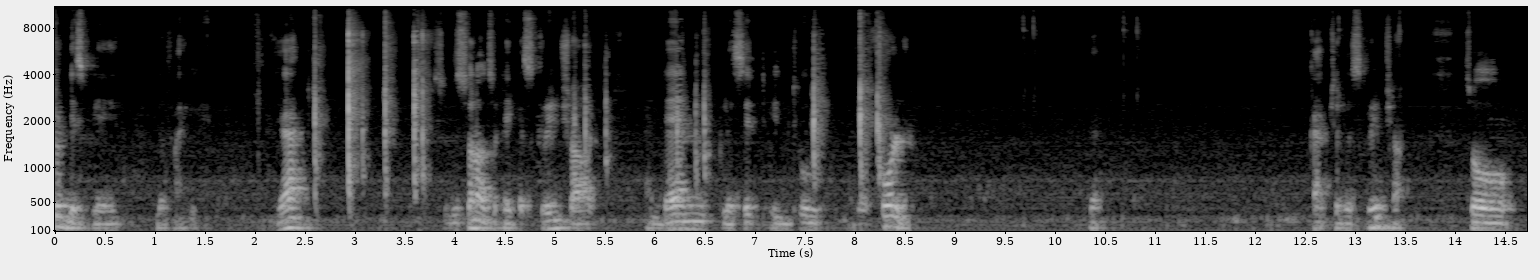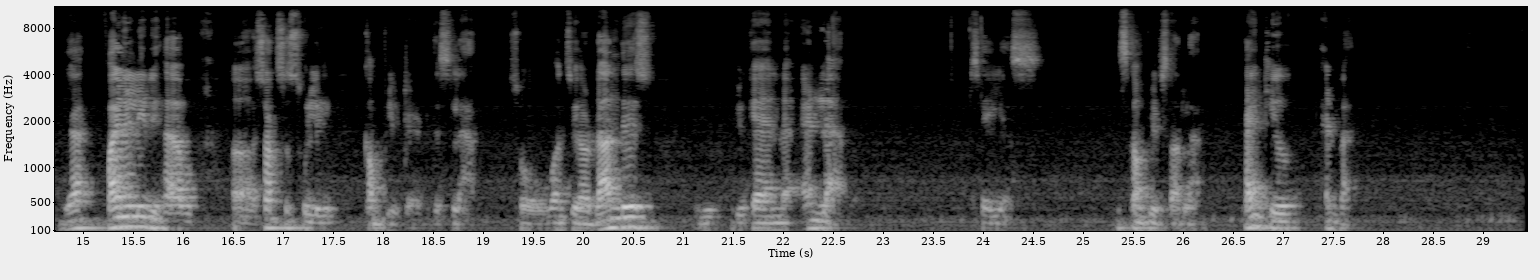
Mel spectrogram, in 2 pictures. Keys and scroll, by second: 2.9 shift+Print, 3.5 Print, 5.5 alt+Tab, 8.0 ctrl+v.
